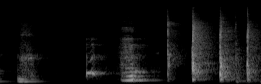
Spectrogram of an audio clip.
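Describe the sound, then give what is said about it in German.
A few sharp hand claps, about four in quick succession, fairly loud, following some short voiced laughing sounds. “ich hab kurz Applaus mal dafür.”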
